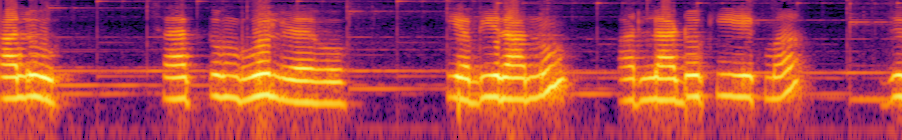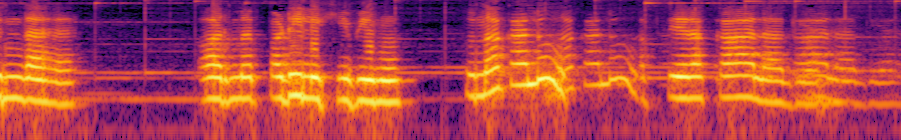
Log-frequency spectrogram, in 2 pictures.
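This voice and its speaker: Over faint music in the background, a woman uses a put-on character voice at extremely high pitch and a very slow pace. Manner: menacing, cackling.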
